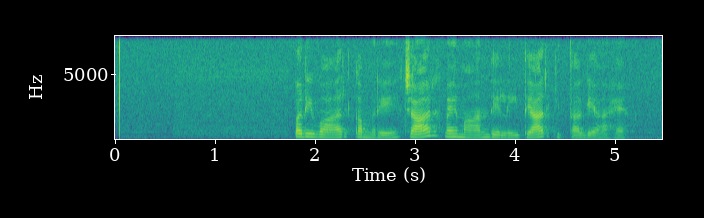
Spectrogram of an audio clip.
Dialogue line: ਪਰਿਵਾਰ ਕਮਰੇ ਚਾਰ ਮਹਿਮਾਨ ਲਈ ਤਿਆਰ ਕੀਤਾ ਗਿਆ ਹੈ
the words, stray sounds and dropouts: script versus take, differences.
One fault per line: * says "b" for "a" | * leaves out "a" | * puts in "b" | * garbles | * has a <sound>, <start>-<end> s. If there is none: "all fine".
* puts in "ਦੇ"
